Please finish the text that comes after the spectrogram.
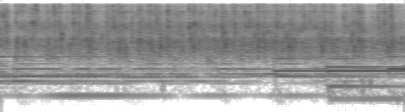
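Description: An audience applauds steadily for about four seconds, a dense wash of clapping over sustained keyboard or organ chords that shift pitch and swell slightly louder toward the end.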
